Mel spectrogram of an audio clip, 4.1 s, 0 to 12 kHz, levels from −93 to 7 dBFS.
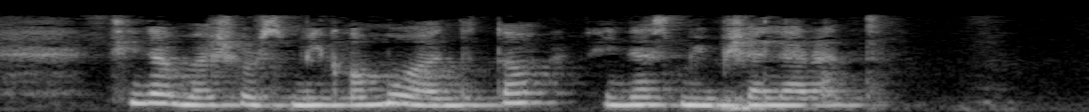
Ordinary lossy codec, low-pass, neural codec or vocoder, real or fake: AAC, 48 kbps; 7.2 kHz; none; real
